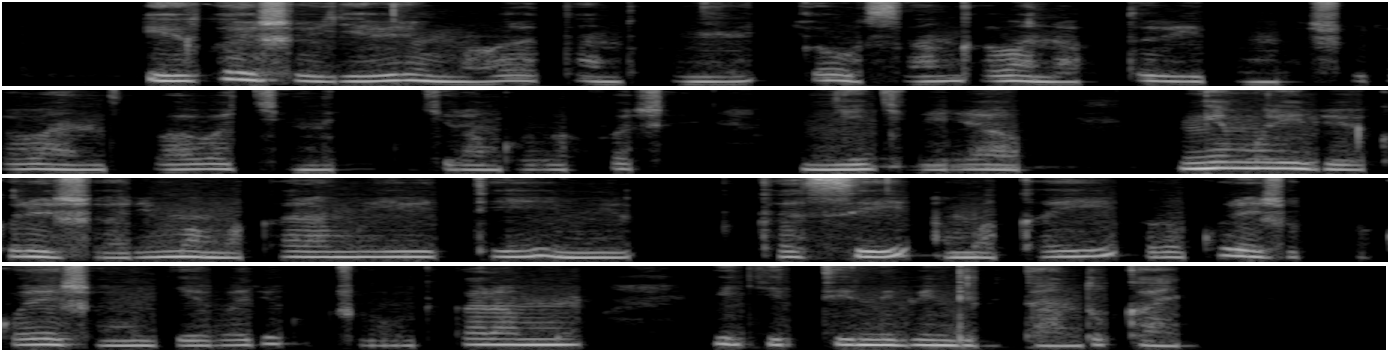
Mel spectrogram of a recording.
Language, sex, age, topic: Kinyarwanda, female, 18-24, education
